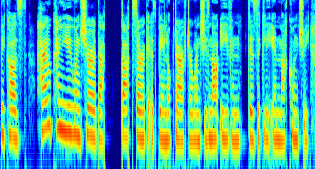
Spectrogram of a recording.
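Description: In a very clean recording with a silent background, a woman with an Irish accent talks at a fairly quick pace with a fairly high pitch and monotone, flat intonation. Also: dry, close sound with no echo. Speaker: surrogacy parent. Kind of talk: casual chat. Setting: studio.

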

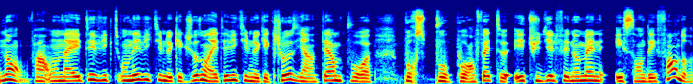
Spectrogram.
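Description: Very fast speech with ordinary pitch variation, in a dry, close sound with no echo. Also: woman. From Paris suburbs, France. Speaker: essayist and author. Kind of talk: interview. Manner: halting, repeats words.

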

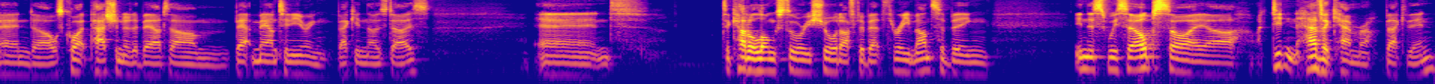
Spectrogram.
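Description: A man with an Australian accent speaks at a fairly low pitch and a moderate pace with ordinary pitch variation, on a very clean recording with a silent background. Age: 40s. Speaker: landscape photographer. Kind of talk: casual interview.

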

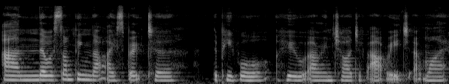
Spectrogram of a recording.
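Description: A woman with a London accent speaks with fairly even intonation. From Nigeria, then northwest London from age 11. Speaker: law graduate. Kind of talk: interview.

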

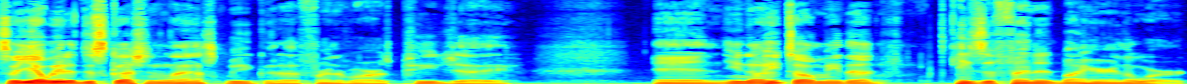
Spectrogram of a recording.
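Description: A man's very fast speech with an American accent, a fairly low pitch, a dark, mellow tone and very wide pitch swings, on a very clean recording with a silent background. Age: 60s. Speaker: podcast host. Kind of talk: casual chat. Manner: casual, laid-back.

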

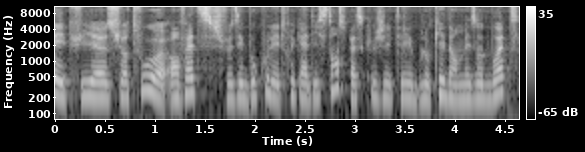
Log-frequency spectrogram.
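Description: Hardly pausing, a woman talks in an ordinary speaking voice. She has a medium pitch and ordinary pitch variation. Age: 40s. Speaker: Twitch streamer. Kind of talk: casual chat.

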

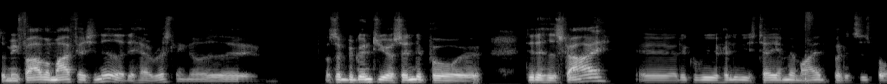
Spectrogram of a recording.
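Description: Against a quiet background, a man with a fairly low, dark and mellow voice speaks at a moderate pace with ordinary pitch variation. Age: 50s. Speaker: pro wrestler. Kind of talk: casual interview. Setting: video call.

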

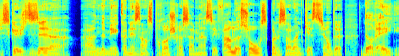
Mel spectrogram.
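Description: With a normal speaking voice, a man talks at a moderate pace and a medium pitch. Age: young. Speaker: entrepreneur, agency co-owner. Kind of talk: casual interview.

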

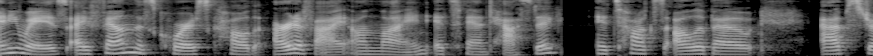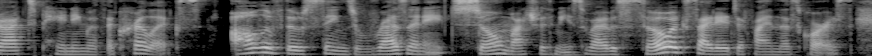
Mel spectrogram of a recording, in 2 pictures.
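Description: This woman has an unremarkable speaking voice, fairly low in pitch with ordinary pitch variation. Her loudness swings widely, and the recording is very clean with a silent background. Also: moderate pace. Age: 40s. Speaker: podcast host, coach. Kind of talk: solo podcast monologue.

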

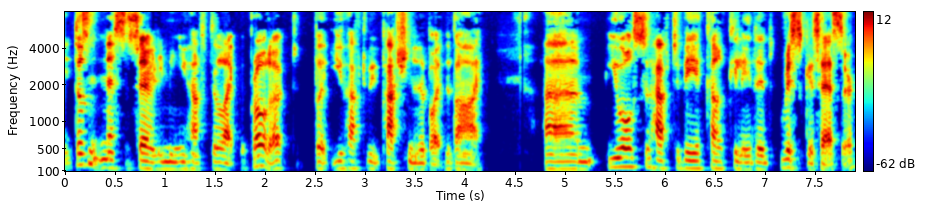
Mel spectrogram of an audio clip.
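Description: Talking at a fairly quick pace with a Northern Irish accent, a woman uses a very deep, low pitch with vocal fry and ordinary pitch variation, in a dry, close sound with no echo. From Northern Ireland. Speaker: retail buying consultant. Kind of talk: interview.

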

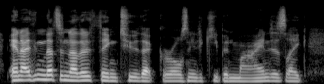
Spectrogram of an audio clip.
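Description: A woman speaks in a plain, everyday voice at a fairly low pitch, with fairly even intonation. The recording is dry and close, with no echo. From Boston. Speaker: fitness podcaster and entrepreneur. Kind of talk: casual chat.

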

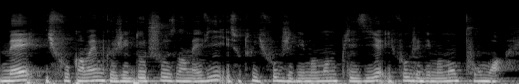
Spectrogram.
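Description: A woman speaks at a very deep, low pitch in a flat monotone, with hardly any pauses. Her pace is very fast, and there is noticeable background noise. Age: 30s. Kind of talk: interview. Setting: in the guest's office.

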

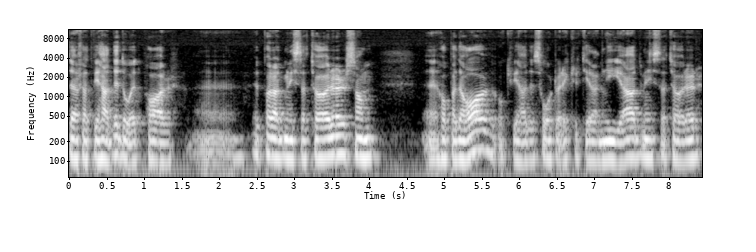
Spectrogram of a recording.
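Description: Speaking in a fairly low voice at a moderate pace, a man keeps his intonation fairly even, with audible room echo around him. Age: 30s. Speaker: founder of a public document archive group. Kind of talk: interview.

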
